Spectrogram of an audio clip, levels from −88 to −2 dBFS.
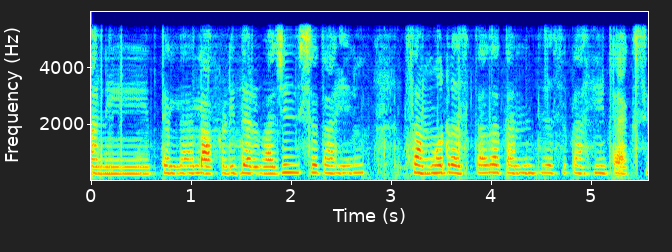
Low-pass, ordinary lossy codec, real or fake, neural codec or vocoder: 5.4 kHz; none; fake; vocoder, 24 kHz, 100 mel bands, Vocos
